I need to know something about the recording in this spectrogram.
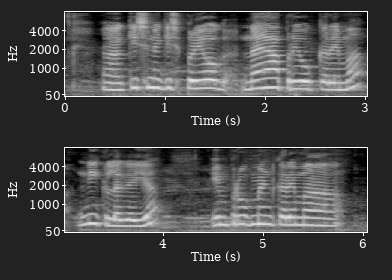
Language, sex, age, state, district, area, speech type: Maithili, female, 18-30, Bihar, Saharsa, rural, spontaneous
